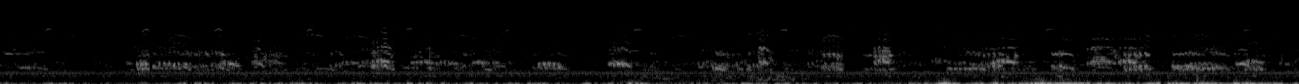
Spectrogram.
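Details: Many common cranes calling at dawn on Zastawie reservoir, 14 September 2023: a dense chorus of rolling trumpet-like calls, rising and falling in waves, louder toward the end, with low rumbling background noise.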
